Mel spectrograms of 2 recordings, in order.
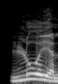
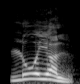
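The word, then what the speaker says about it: loyal: पढ़ेंगे जोय फिर देखिए एल ल ओ का उच्चारण औ के रूप में वाई ए का य और एल का लिखेंगे दोस्तों लयल नाम लिखना आपने सीखे होंगे ना तो यहां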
